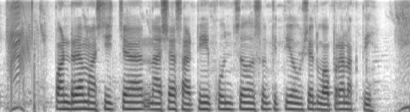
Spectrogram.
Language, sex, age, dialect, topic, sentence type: Marathi, male, 25-30, Varhadi, agriculture, question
